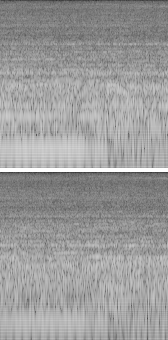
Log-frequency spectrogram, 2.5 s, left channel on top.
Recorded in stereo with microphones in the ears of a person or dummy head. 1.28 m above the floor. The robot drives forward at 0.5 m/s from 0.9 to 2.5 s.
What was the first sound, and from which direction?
An engine running, 30° right (ahead or behind).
